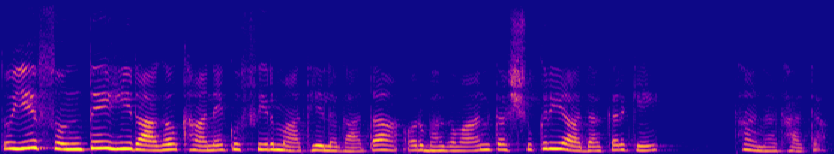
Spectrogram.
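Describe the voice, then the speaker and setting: A woman narrating a devotional moral story in a calm manner, addressing her congregation. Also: fairly high pitch, measured pace.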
